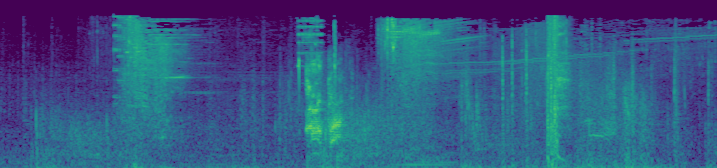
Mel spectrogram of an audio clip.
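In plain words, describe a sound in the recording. Footsteps thud softly as a game character runs through corridors.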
